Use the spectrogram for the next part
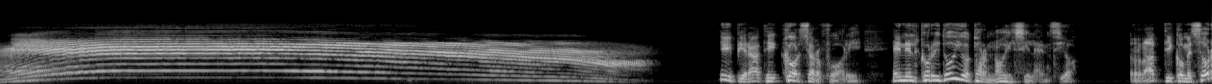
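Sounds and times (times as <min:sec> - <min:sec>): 
alarm siren wailing: 0:00.0 - 0:06.2
speech: 0:07.2 - 0:12.1.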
